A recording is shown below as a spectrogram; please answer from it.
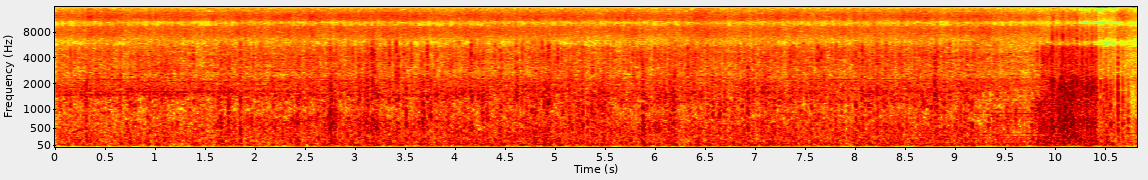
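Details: Mercury 115 outboard after repair of a bad injector and shift switch: steady, even drone under wind and water noise with no misfire or stumble; normal running.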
